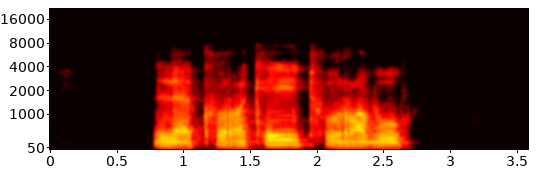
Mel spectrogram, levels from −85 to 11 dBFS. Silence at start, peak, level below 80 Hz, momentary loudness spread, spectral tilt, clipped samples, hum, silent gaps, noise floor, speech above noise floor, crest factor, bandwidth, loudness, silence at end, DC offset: 0.8 s; -2 dBFS; -60 dBFS; 6 LU; -8 dB/octave; under 0.1%; none; none; -88 dBFS; 69 dB; 18 dB; 7.4 kHz; -19 LUFS; 0.9 s; under 0.1%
